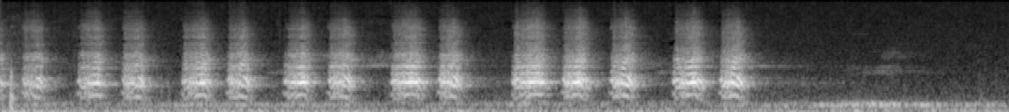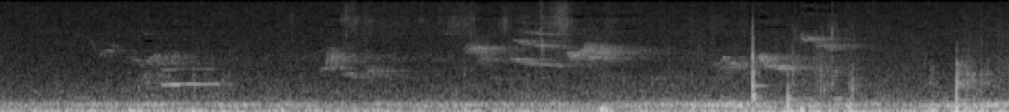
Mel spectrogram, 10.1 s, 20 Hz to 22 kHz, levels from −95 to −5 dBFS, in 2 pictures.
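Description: No technical faults are audible.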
